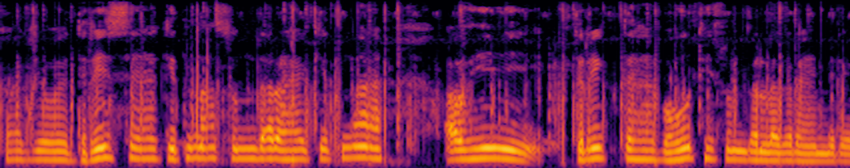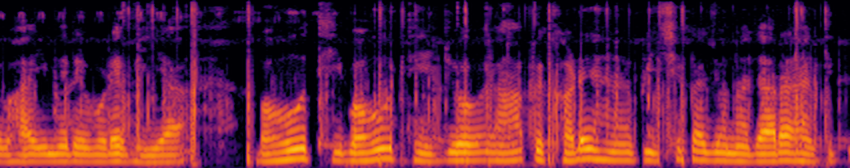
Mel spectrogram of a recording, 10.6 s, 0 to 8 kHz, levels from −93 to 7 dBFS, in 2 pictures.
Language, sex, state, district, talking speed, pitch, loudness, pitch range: Hindi, male, Chhattisgarh, Bilaspur, 210 wpm, 155 Hz, -17 LUFS, 140-175 Hz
